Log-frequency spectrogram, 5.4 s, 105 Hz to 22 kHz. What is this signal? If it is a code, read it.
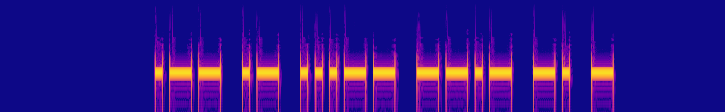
Morse code, heard as a keyed tone, about 22 wpm, 700 Hz. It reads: WA3QNT
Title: Call Signs Repeated 2x - 22wpm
